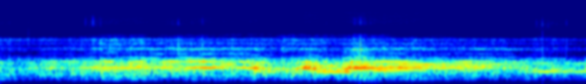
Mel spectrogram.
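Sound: moving passenger train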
